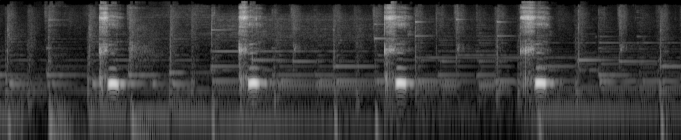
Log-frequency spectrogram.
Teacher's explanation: звук к приголосний твердий глухий · так звук к приголосний бо повітря зустрічає перешкоду у вигляді язика А чи працює горло коли ми вимовляємо звук к Ні Тому цей звук глухий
